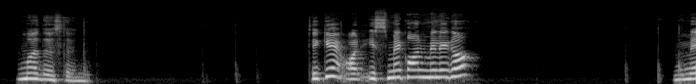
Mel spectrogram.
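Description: A young woman speaks clearly into a close microphone, explaining in bursts.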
